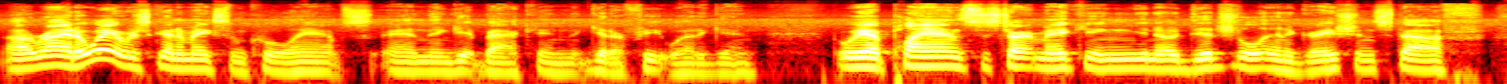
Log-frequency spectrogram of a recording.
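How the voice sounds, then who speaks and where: A man's voice: mid-range voice, animated, brisk. Rambling man in his late fifties. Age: 50s. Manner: rambling and candid, with many fillers. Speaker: amp maker hosting a live web show. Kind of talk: casual live-stream chat reading viewer comments.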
